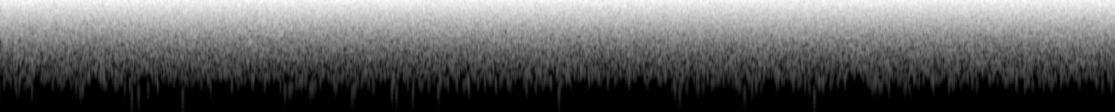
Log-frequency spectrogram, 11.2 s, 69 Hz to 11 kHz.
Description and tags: watermark.signature
If mixed with a common audio file (see examples in this pack) this file could be used as a digital watermark. You can see the watermark looking at the spectrogram. In Audacity, for example, select the spectrum view instead of the more commonly used waveform view. The original stereo audio file was produced with GNU/GPL Enscribe 0.0.4 by Jason Downer, then converted to converted to a single channel with Audacity
enscribe, steganography, watermark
